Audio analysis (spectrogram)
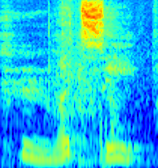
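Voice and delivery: plain reading voice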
